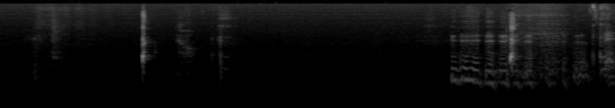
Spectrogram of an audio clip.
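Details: Smiling infant with hiccups: several sharp, abrupt hiccup sounds in a quiet room, then louder vocal noise near the end.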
